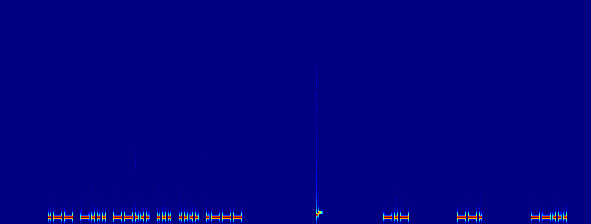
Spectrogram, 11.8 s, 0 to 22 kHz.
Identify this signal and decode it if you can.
Morse code, heard as a keyed tone, about 21 wpm, spaced as for 14 wpm, 700 Hz. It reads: WB7SHJ KG7
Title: USA Call Signs - 6 Characters - 6x Character Spacing - 22wpm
